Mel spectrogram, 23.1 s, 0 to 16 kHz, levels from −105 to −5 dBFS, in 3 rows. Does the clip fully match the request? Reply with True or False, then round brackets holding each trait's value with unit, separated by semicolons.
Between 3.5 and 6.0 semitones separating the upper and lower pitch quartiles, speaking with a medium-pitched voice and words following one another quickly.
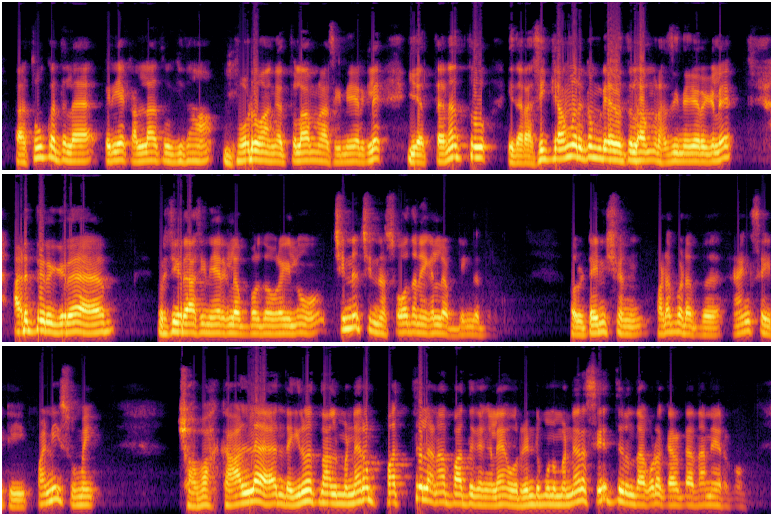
True (4.4 semitones; 145 Hz; 145 wpm)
